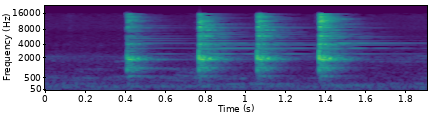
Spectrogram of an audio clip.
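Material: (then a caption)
Ceramic. A coffee cup is flicked four times, each flick giving a bright, short ring centered near 1.9 kHz that dies away quickly. The ringing tone is the cup's own natural frequency.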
